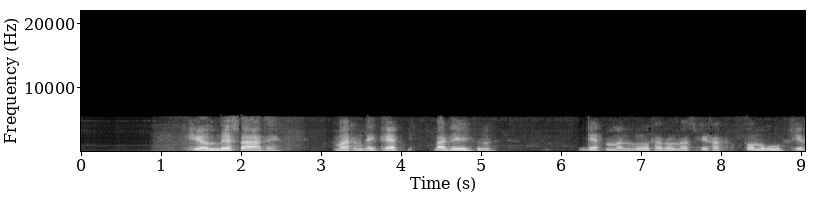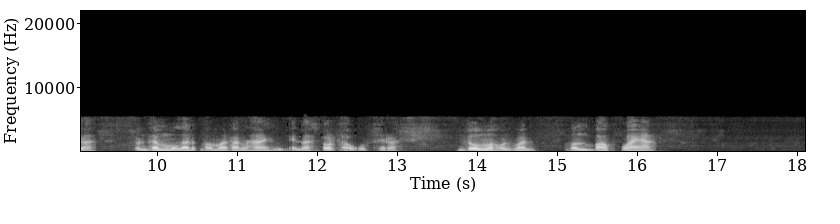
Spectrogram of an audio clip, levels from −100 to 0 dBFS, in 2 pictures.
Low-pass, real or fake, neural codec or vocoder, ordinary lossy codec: 5.4 kHz; fake; codec, 16 kHz in and 24 kHz out, 0.8 kbps, FocalCodec, streaming, 65536 codes; AAC, 24 kbps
